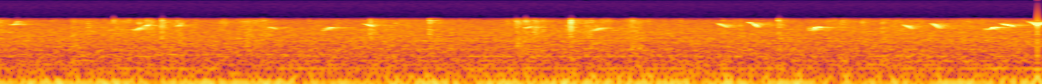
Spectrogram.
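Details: Young Buff Brahma chicks, a group of ten on a homestead, giving scattered high, falling peeps that grow denser toward the end, with a constant low hum underneath.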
